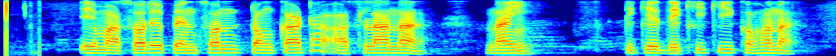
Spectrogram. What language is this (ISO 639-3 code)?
ori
